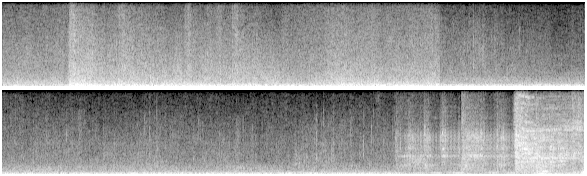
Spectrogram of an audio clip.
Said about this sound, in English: Each tag summons more tags, resulting in concentrated and focused consecutive explosions!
